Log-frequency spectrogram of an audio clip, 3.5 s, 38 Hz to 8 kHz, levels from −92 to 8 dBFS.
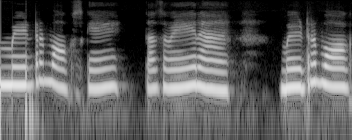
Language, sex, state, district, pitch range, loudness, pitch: Hindi, female, Punjab, Fazilka, 275-310 Hz, -12 LUFS, 285 Hz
